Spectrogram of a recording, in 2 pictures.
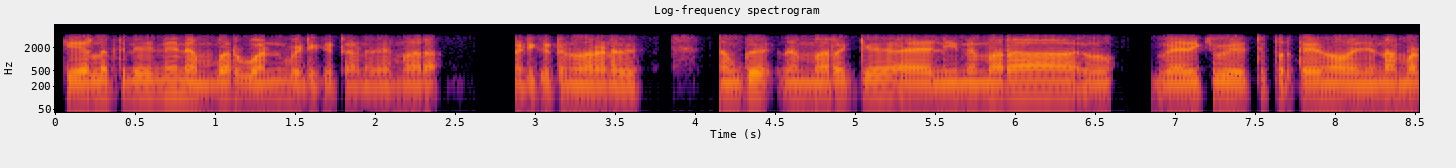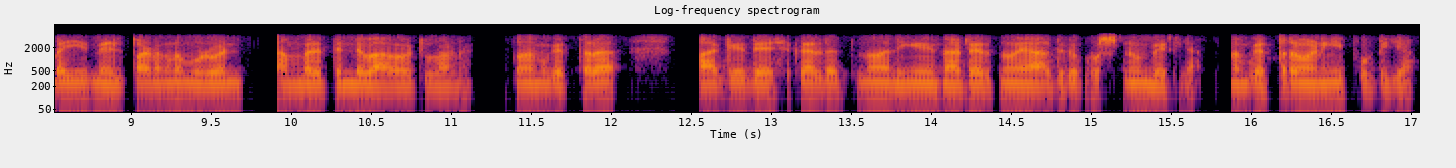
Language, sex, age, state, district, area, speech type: Malayalam, male, 18-30, Kerala, Palakkad, rural, conversation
